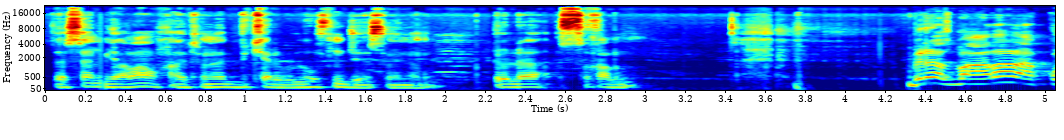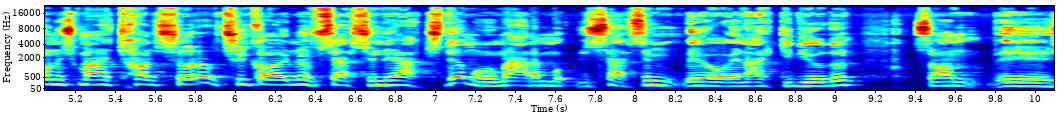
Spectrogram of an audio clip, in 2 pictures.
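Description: A man giving excitable, cursing, self-mocking commentary while playing a shooter game on his phone. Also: mid-range voice. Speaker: gaming channel host. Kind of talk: casual gameplay commentary.

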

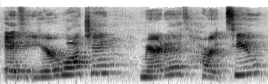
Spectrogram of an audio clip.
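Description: A twenties-aged woman from the Boston area, with a light Boston accent, reads out challenge questions for her vlog, chatting playfully in slangy, casual speech. Her voice is extremely high, animated, unhurried, pushed and bright. She's indoors in a small room at home, and the recording carries a roomy home echo.

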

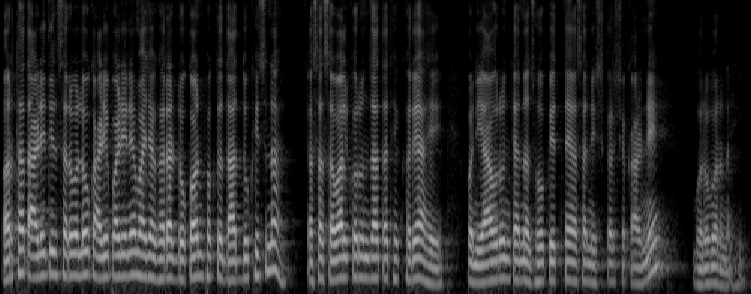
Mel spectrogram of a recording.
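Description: A man giving an expressive, wry reading of a humorous essay, like a teacher reading a lesson text aloud. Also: on the high side, brisk, clean tone. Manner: wry, self-mocking storytelling.

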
